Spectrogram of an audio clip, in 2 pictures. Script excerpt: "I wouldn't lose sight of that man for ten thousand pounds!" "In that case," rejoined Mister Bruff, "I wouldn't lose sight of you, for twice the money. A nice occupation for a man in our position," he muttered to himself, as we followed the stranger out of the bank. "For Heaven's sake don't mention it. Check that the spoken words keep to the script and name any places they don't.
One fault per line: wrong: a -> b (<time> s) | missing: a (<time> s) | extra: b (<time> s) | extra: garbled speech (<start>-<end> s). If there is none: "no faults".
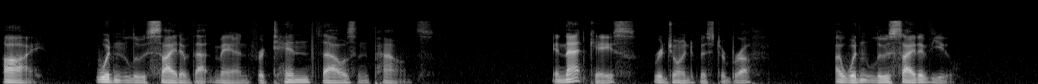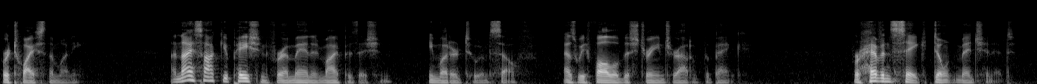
wrong: our -> my (13.6 s)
